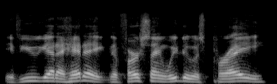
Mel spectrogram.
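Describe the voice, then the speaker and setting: A man's voice: a little high, normal speed, fairly bright tone, no echo, studio quality. A man, a singer guest talking earnestly in a casual conversation and often restarting his sentences. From Memphis, Tennessee, raised in Arkansas.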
